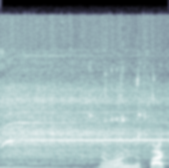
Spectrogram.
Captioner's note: machine whirring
